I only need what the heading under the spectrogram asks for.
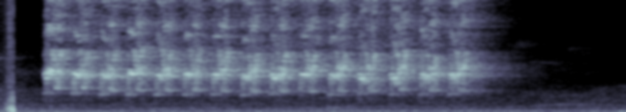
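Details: A burst of 'ngekek' chatter from a male lovebird: about two seconds of fast, evenly pulsed, shrill buzzing that then stops abruptly.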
